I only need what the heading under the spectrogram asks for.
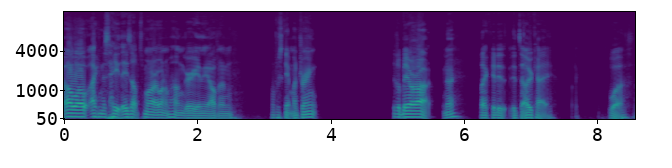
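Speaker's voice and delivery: normal talking voice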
